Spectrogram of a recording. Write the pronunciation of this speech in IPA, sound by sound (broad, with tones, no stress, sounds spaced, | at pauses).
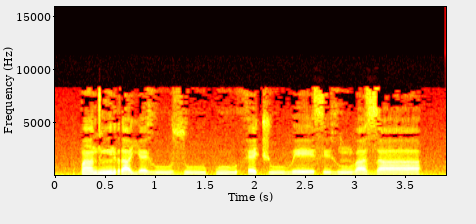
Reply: p ã˦ d ĩ˦ r a˨ j ɛ˨ ɣ uː˨ z uː˨˦ p uː˦˨ h ɛ˦ t͡ʃ uː˨ β eː˦˨ s ɪ˨ ɣ ũ˨ β a˦ z aː˦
